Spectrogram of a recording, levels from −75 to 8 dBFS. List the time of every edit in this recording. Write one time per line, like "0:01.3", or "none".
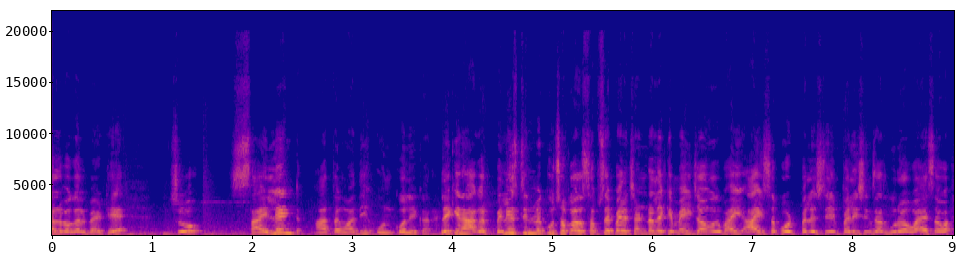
0:03.9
